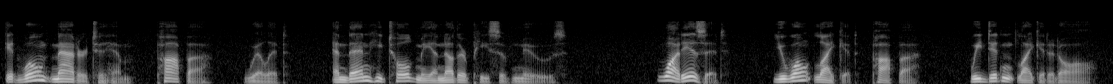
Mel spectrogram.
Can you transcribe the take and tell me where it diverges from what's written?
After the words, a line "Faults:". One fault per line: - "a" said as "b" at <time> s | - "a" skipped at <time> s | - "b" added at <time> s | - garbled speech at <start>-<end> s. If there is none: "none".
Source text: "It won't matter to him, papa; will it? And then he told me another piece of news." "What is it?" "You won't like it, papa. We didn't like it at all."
"It won't matter to him, papa; will it? And then he told me another piece of news." "What is it?" "You won't like it, papa. We didn't like it at all."
Faults:
none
